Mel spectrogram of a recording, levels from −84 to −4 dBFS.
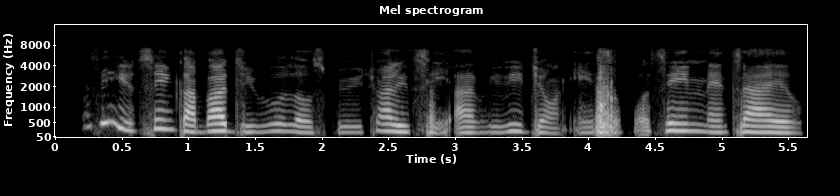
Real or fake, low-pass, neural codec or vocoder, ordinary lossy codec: fake; 7.2 kHz; codec, 16 kHz, 16 kbps, FunCodec, trained on LibriTTS, 50 frames a second; MP3, 48 kbps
